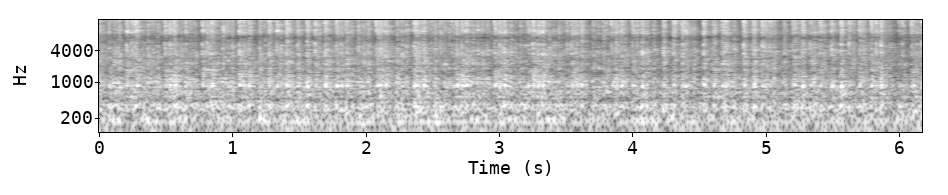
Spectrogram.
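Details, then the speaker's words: Carbureted V8 hot rod with Prosystems carb, idle air bleeds swapped .070 to .055 after a track carb issue, ~80°F day, fired up quickly; deep, choppy lope around 1200 rpm, loud and steady without stumbling or dying, a normal idle. "I think we got the carburetor figured out pretty good. I mean, it fired up pretty good."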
